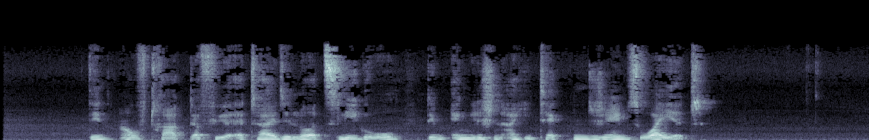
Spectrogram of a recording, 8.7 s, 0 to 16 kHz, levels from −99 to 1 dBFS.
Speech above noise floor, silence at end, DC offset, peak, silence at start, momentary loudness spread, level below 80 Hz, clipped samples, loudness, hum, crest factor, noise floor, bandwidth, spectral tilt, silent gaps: 38 dB; 1.65 s; under 0.1%; -4 dBFS; 0.9 s; 9 LU; -54 dBFS; under 0.1%; -22 LUFS; none; 20 dB; -59 dBFS; 11.5 kHz; -5.5 dB/octave; none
